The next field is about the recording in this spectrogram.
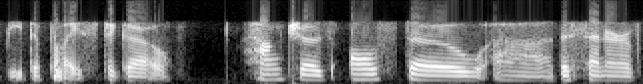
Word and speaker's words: Hangzhou: And you also mentioned Hangzhou. – And that's spelled H-A-N-G-Z as in zebra, H-O-U.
